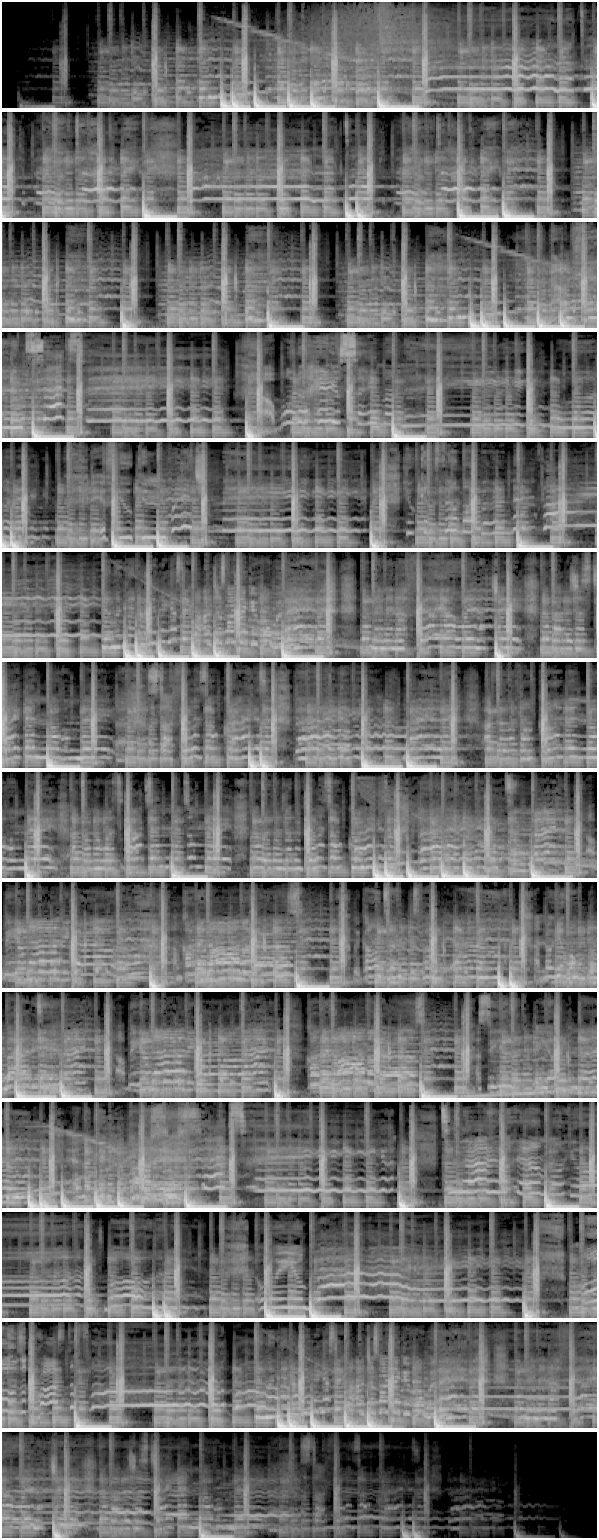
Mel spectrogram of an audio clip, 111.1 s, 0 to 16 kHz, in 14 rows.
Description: Genres: R & B , RE-DRUM Version: Clean BPM: 100 Time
